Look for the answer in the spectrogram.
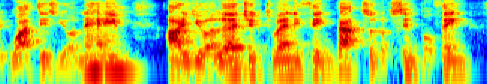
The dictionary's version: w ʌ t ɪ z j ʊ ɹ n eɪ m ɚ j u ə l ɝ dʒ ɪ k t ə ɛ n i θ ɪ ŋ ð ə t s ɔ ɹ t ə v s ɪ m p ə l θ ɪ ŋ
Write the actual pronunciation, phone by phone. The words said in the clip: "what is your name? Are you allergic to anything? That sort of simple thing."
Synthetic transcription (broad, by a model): w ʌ t ɪ z j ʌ ɹ n eɪ m ɚ j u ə l ɝ dʒ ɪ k t ə ɛ n i θ ɪ ŋ ð ə t s ɔ ɹ t ə v s ɪ m p ə l θ ɪ ŋ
